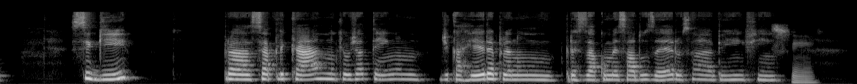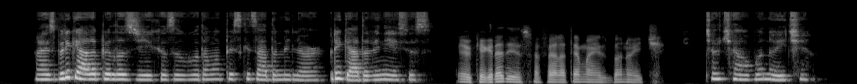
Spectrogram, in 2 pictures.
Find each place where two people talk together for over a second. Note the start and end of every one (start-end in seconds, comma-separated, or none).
none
